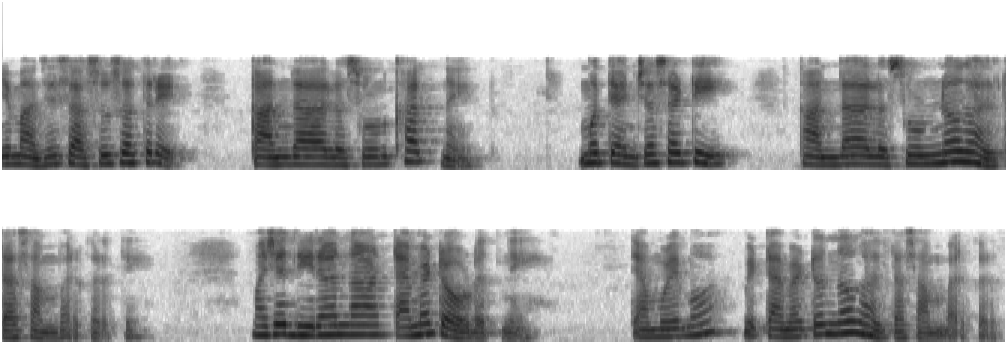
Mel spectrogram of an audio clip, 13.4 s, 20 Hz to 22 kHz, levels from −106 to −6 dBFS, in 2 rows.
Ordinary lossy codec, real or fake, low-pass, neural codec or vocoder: none; real; 5.4 kHz; none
